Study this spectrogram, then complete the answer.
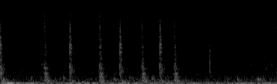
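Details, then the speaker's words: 2008 Chevy Silverado 1500 brake pedal position sensor (brake light switch) clicks sharply on and off each time the pedal is touched, quiet between; this clicking is normal, though the owner says it clicks off again with repeated presses. "which is fine. And it's supposed to when you touch the pedal, but keep listening as I keep pressing the pedal."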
